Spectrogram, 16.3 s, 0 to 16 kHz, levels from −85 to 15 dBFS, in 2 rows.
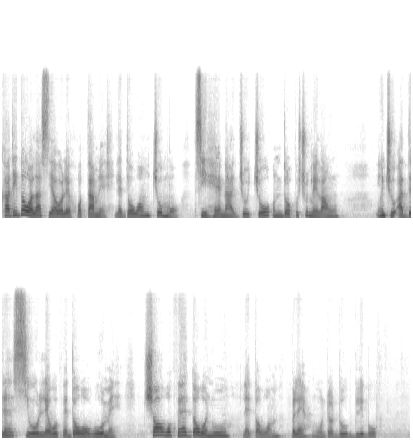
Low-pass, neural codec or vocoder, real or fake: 10.8 kHz; codec, 16 kHz in and 24 kHz out, 0.6 kbps, FocalCodec, streaming, 2048 codes; fake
